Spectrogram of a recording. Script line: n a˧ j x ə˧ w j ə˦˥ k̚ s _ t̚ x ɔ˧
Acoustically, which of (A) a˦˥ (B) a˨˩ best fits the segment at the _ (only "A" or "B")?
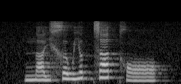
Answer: A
